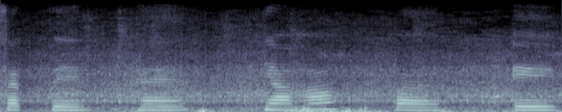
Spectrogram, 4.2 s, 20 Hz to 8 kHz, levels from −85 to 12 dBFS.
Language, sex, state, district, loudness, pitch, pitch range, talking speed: Hindi, female, Chandigarh, Chandigarh, -16 LUFS, 220 Hz, 215-225 Hz, 70 wpm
